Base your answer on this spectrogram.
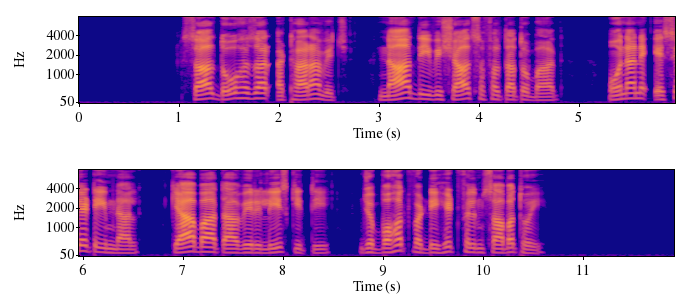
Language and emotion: Punjabi, neutral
